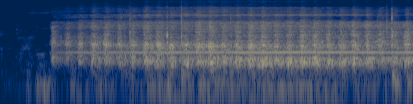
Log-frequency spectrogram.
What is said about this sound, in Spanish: Esto es un tren.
